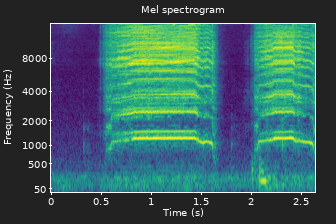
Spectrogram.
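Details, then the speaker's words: Secondhand Celestron NexStar 4SE mount altitude (tilt) motor, down button, before repair: two bursts of loud high buzzing whine about a second each; dry motor shaft bushing. "I noticed that the motor on the um how can I say the tilt is making a really loud noise."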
